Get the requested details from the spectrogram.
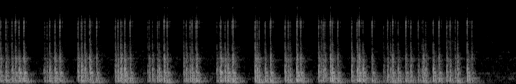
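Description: Fingertips with nails tap rapidly on a large, flat, solid glossy dark varnished wooden floor. The taps come in quick, uneven bursts of dry, short knocks with a low woody body and bright nail clicks. They stop just before the end, leaving faint quiet.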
